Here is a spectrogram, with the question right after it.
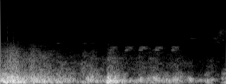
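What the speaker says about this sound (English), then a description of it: "Yes, live thunder. It's starting to pop up." Thunder rolls outdoors during a live stream near a barn: a low, heavy rumble that swells at the start, surges again about a second later, then trails off as a steady murmur.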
